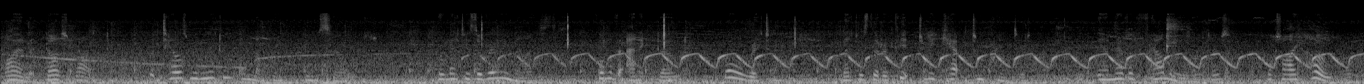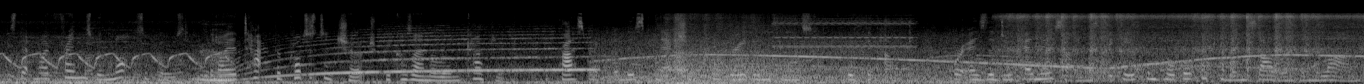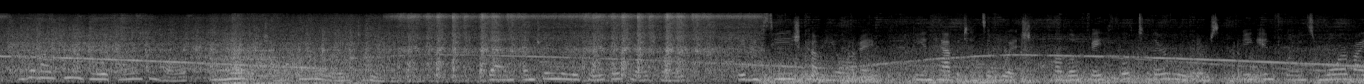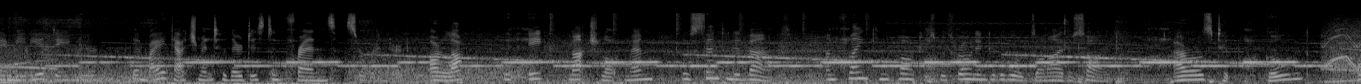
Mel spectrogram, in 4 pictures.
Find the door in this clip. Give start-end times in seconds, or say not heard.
20.1-21.9, 29.4-31.1.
